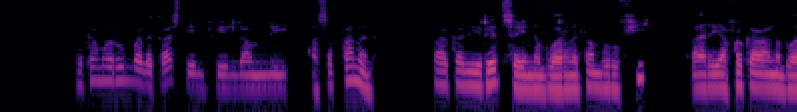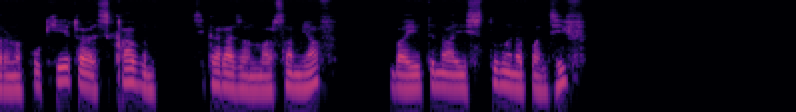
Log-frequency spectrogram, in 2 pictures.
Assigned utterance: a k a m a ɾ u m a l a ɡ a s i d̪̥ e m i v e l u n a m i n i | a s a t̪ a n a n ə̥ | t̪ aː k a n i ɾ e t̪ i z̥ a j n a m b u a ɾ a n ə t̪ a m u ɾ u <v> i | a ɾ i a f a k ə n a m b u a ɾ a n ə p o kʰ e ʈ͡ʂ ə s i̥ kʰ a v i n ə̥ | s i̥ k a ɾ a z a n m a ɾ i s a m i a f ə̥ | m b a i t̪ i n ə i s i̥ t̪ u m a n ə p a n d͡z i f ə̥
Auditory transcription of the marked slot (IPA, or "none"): f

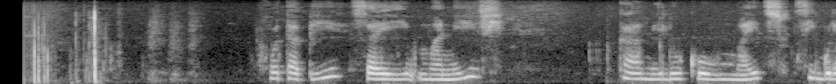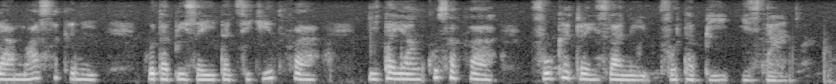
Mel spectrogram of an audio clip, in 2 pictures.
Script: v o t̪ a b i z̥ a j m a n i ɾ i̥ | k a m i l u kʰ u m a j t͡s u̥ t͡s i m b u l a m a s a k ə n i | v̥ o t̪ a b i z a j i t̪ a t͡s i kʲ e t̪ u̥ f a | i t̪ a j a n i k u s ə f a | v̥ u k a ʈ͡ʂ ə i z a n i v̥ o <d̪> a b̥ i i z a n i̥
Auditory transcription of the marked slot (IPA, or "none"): t̪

